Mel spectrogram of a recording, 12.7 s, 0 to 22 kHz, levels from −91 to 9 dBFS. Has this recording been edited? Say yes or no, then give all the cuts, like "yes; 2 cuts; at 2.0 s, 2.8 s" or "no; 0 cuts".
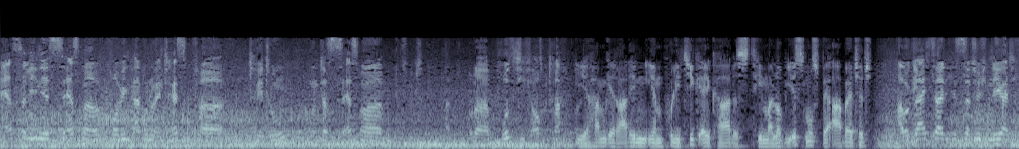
yes; 2 cuts; at 5.0 s, 6.7 s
